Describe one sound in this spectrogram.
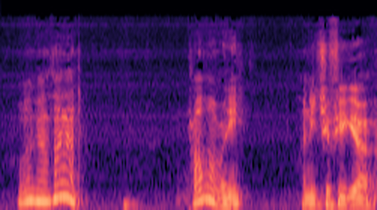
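A button clicks softly.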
